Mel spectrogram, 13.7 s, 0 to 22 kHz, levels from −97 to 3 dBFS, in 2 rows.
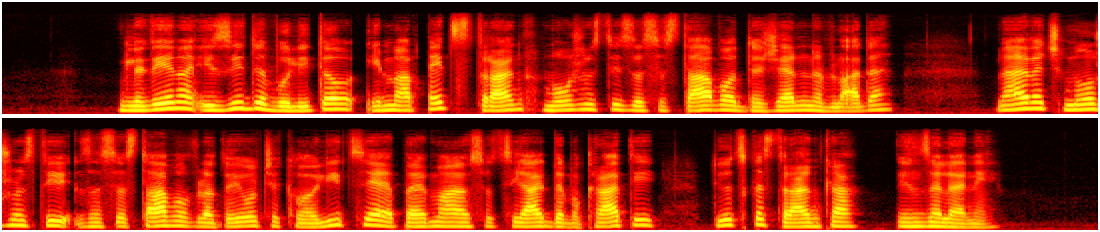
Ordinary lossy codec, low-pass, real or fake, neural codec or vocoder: none; 14.4 kHz; fake; codec, 32 kHz, 1.9 kbps, SNAC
